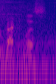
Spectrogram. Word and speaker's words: Rekkles: Oh, the Q stops Rekkles, or Reckless, for going back. Rekkles. Technically, it is written Rekkles. Yeah. It is. You spell it phonetically. All the way back in his first major tournament, IPL 5, the Rekkles and Reckless debate was in full swing. I still want to call him Rekkles, but I've just gotten so used to calling him Reckless because he says so.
